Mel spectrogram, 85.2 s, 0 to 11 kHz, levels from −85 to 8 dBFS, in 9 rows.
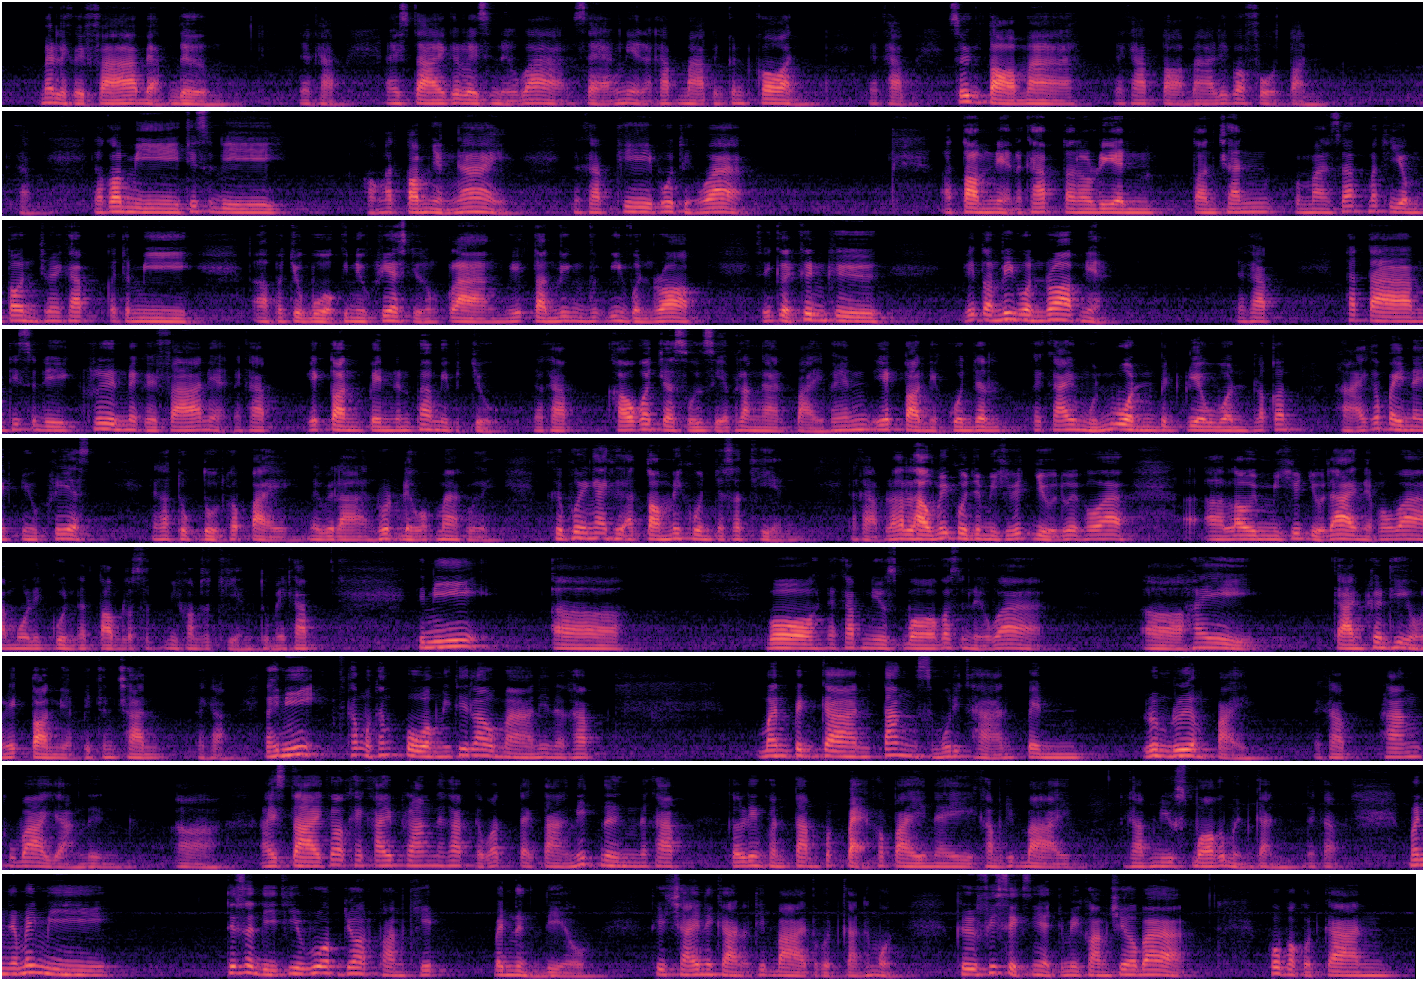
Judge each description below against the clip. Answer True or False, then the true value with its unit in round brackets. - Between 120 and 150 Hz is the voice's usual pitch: True (125 Hz)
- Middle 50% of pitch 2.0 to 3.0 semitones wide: False (4.0 semitones)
